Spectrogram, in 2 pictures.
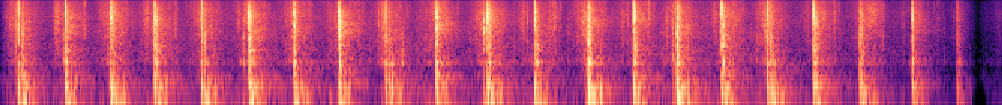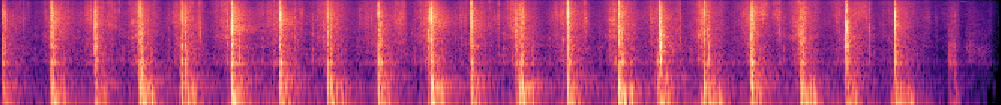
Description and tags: Footsteps running
Running barefoot on wood floor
